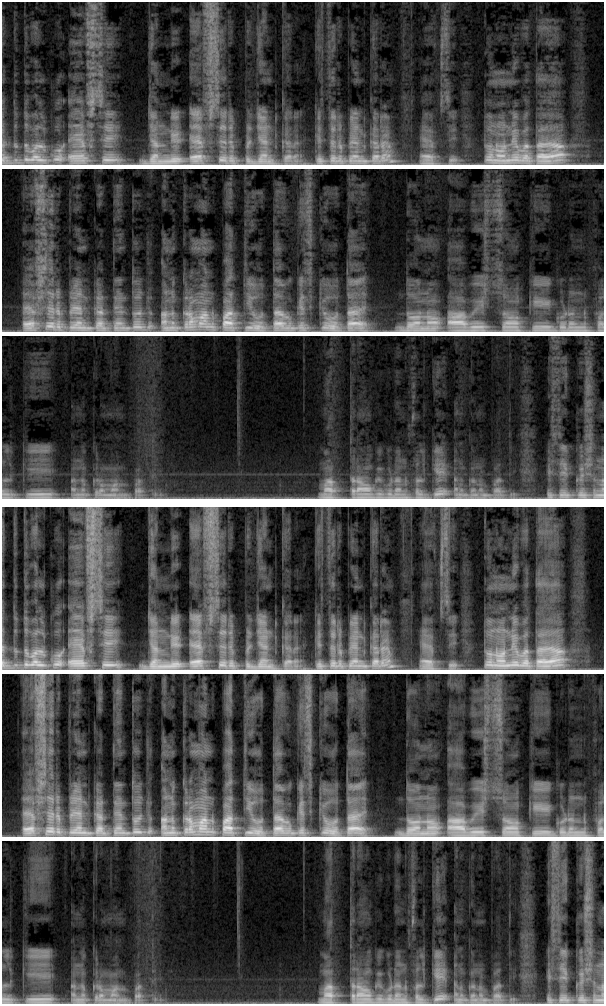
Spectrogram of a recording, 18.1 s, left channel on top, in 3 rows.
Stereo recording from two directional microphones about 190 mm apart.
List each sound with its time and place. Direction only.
0.0 s speech: 50° right (ahead or behind)
15.2 s speech: 40° right (ahead or behind)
